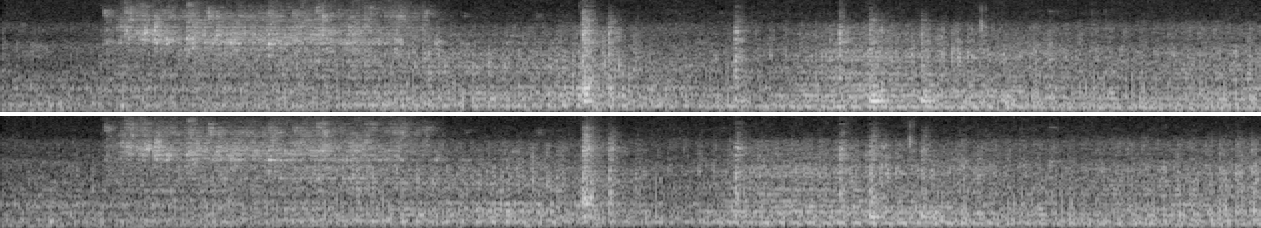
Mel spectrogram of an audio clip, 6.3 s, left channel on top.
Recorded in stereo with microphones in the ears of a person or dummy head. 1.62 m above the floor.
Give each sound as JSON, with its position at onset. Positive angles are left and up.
{"t": 0.5, "sound": "a running tap", "side_deg": 20, "distance_m": 1.6}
